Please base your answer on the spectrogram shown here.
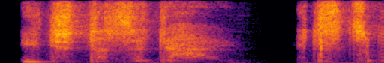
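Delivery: exasperated whisper. Real, not acted. Player muttering at an unkillable boss, whispered. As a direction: breathe it out, no voice. Frustrated aside.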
